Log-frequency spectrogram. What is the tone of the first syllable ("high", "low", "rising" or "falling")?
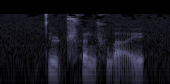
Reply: falling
